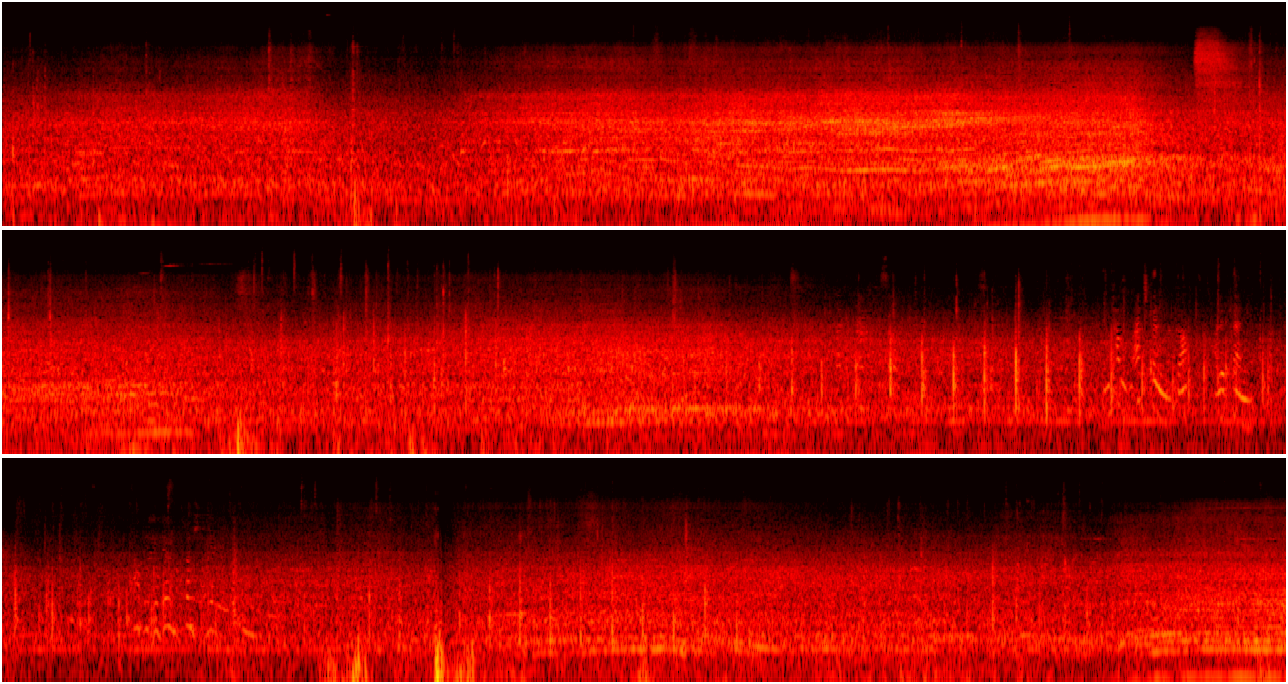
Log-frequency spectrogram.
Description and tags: NorthSt medium
A main road in town on a normal Wednesday afternoon
people, road, town, urban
